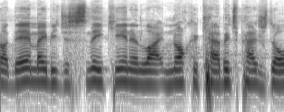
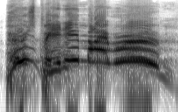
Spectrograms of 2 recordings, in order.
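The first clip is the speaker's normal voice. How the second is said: much higher, loud shout of an outraged sister; mock furious shout; 14 dB louder, slower than usual. Sister shouting on finding her room messed with, in a high mock yell. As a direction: bellow it as the wronged sister, drawn out.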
